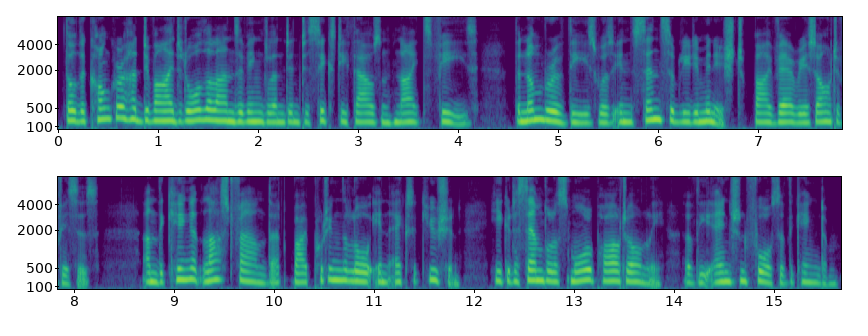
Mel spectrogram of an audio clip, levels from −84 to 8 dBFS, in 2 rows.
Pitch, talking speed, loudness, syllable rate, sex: 195 Hz, 200 wpm, -18 LUFS, 5.7 syllables/s, female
